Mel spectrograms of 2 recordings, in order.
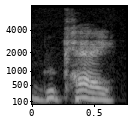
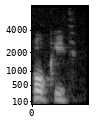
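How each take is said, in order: First: The name sounds like the word bouquet. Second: The name sounds like the word bucket. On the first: A posh way of saying the name. "It's Bouquet" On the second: The ordinary way the name is said. "she won't have it pronounced like that"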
